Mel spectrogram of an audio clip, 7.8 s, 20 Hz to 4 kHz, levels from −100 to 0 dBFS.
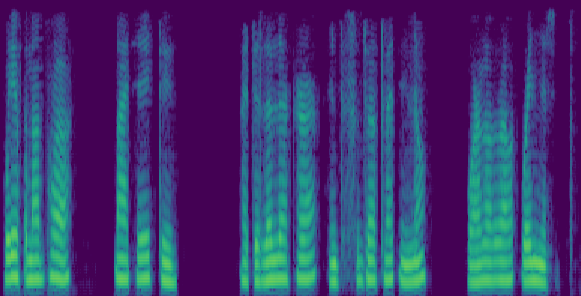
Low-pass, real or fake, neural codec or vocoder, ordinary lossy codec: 3.6 kHz; fake; codec, 16 kHz, 0.5 kbps, FunCodec, trained on Chinese and English, 25 frames a second; MP3, 24 kbps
